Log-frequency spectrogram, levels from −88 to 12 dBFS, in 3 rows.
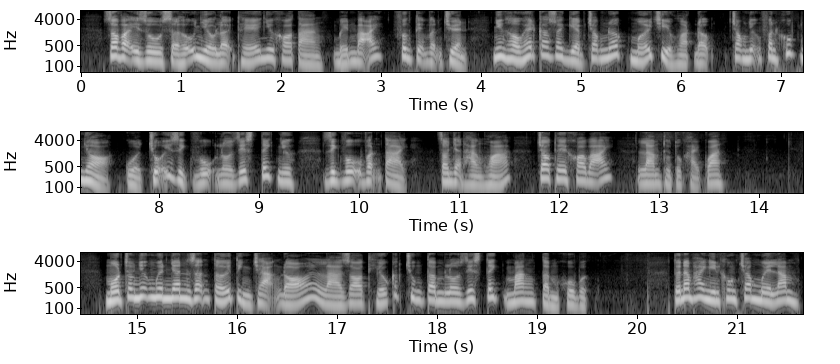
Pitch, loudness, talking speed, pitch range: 165 Hz, -20 LUFS, 225 wpm, 135-200 Hz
